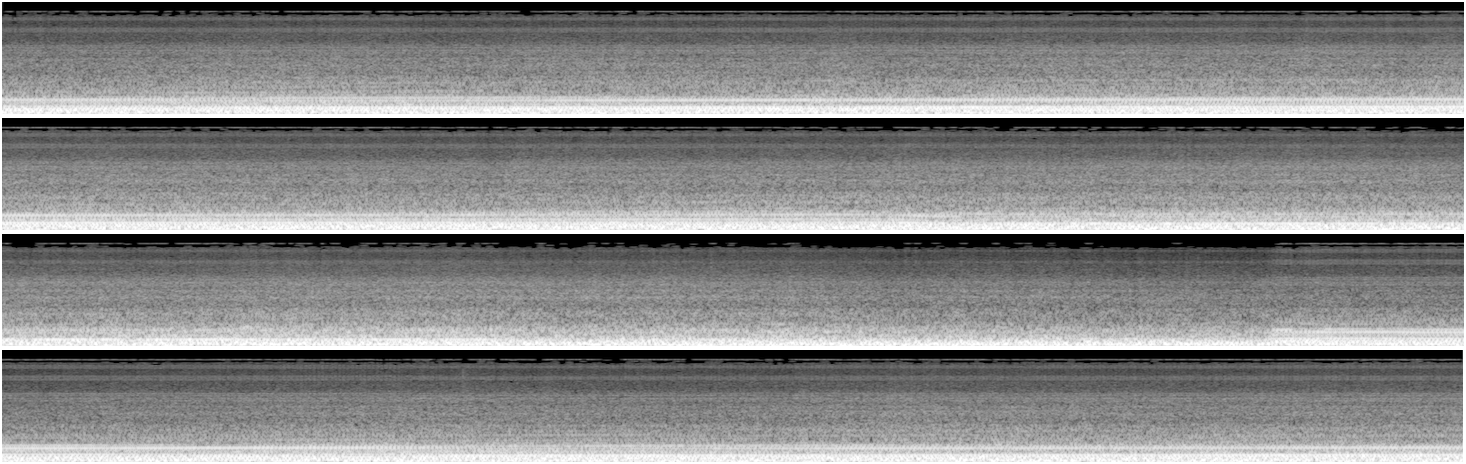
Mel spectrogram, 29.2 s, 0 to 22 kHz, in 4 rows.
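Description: Ford Mustang GT's 5.0-litre V8 heard from inside the cabin at high revs above 200 km/h, its note climbing slowly, then dropping in pitch about twelve seconds in as the ten-speed automatic shifts up into eighth gear. A few seconds later the engine note fades under wind and tyre roar. About twenty-one seconds in it jumps back up as the gearbox shifts down to seventh, then climbs again.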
